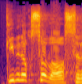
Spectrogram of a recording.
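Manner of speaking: mocking woman demanding water; cheeky. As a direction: toss it off like a cheeky challenge. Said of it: "Und auch noch ganz frech".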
